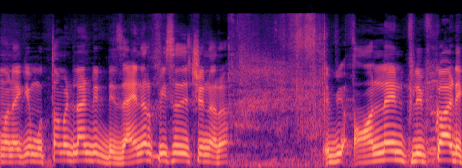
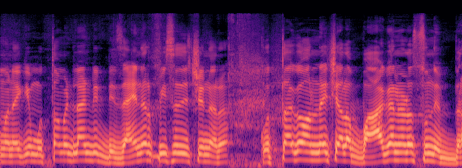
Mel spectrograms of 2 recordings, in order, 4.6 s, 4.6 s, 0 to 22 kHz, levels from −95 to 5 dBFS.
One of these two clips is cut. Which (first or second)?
second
